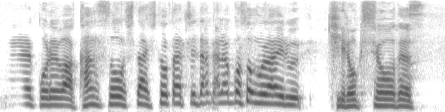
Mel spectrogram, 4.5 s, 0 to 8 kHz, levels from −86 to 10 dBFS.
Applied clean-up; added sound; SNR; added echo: neural mask model Resemble Enhance denoiser.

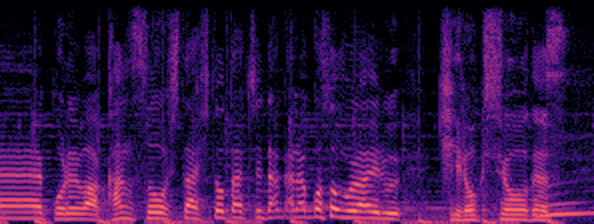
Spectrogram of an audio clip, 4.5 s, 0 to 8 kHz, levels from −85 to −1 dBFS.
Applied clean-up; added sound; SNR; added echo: none; none; none; none.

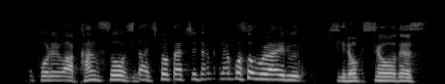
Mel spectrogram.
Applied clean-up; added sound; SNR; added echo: neural mask model DeepFilterNet 3.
